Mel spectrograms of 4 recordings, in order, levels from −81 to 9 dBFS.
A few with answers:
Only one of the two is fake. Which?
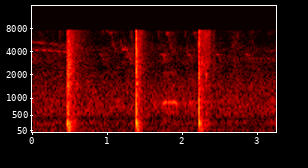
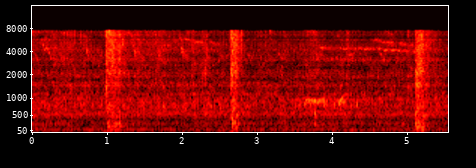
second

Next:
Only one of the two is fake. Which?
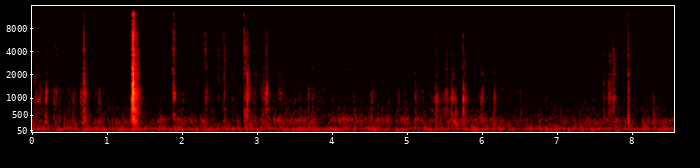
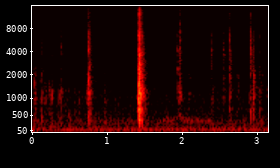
first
